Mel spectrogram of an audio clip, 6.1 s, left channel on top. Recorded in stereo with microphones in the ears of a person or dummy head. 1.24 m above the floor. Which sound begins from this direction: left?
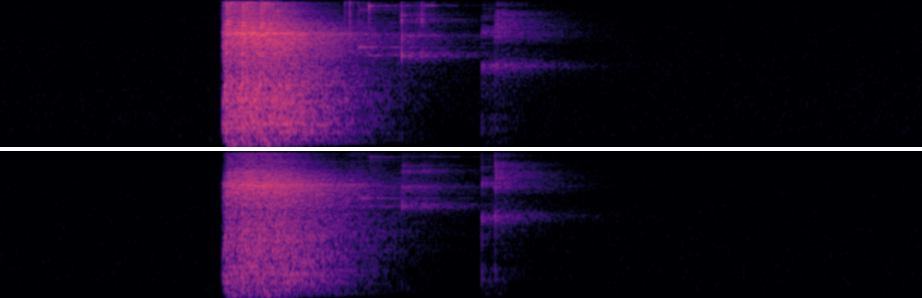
A gunshot, at 1.5 s.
